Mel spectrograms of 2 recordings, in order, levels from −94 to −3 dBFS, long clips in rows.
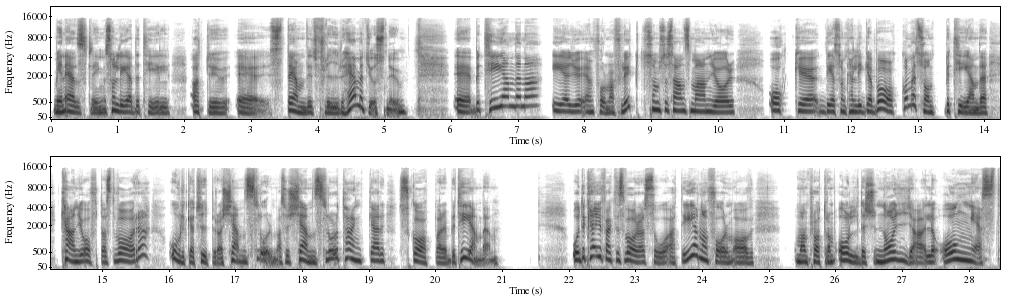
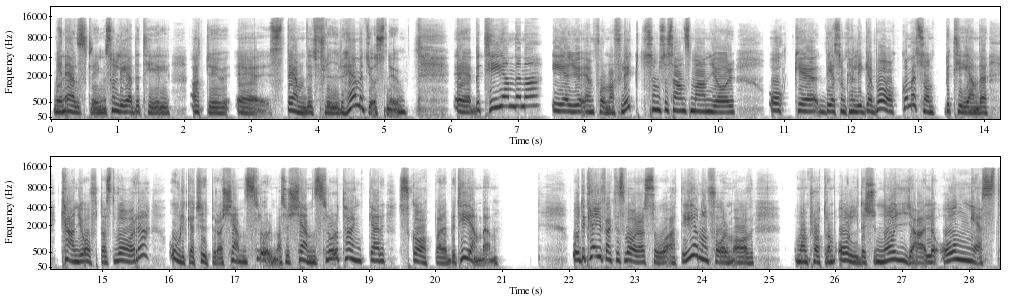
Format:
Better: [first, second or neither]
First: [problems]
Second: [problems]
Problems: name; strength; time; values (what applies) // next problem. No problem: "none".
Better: first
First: none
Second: distortion; slight; 10 dB below the speech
